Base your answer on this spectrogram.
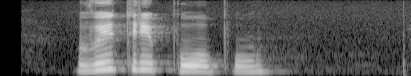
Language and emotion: Russian, neutral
